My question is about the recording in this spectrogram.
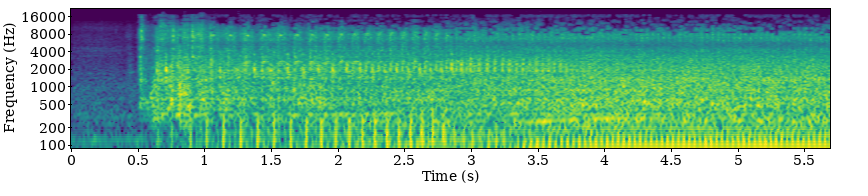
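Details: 37-year-old Montgomery Ward mower, Briggs & Stratton 3.0 hp 92502 Vacu-Jet carb, new choke diaphragm for hard hot starting: hot start at half throttle catches after a pull, settles into a steady, even drone with no misses; fixed.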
